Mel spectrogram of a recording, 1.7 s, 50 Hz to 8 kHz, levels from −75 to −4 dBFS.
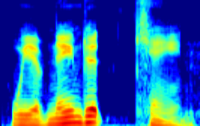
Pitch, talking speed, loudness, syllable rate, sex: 115 Hz, 180 wpm, -16 LUFS, 4.8 syllables/s, male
